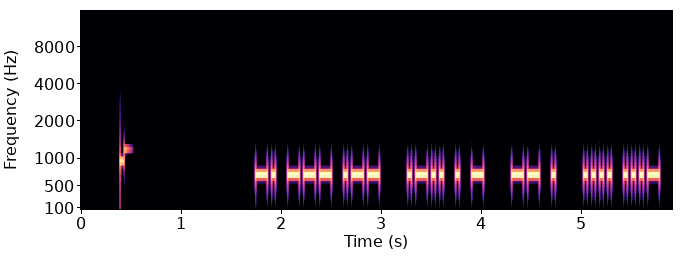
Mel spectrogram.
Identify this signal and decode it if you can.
Morse code, heard as a keyed tone, about 32 wpm, 700 Hz. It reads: NOW LET ME HV
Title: Sentences from Top 300 Words and Abbreviations 30wpm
